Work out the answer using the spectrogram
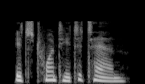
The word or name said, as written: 20 to 10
